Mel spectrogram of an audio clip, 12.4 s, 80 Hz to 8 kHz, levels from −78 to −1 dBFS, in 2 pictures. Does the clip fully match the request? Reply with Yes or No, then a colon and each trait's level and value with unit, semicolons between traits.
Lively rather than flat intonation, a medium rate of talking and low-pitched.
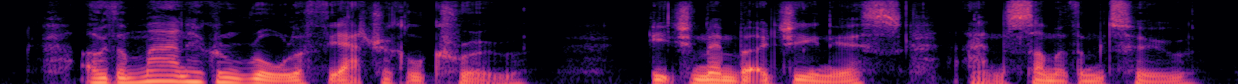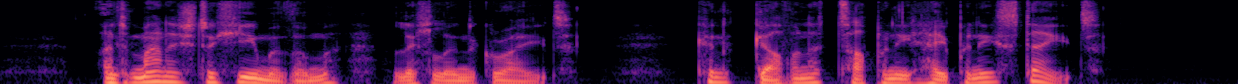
Yes: wide, 6.0 semitones; average, 155 wpm; low, 100 Hz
